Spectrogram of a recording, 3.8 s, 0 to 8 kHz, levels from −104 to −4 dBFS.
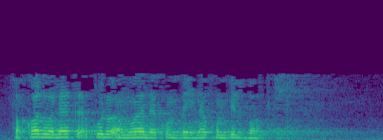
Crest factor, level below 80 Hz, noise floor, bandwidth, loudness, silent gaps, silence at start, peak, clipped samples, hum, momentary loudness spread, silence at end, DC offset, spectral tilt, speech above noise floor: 18 dB; -62 dBFS; -60 dBFS; 3.8 kHz; -33 LUFS; none; 0.15 s; -16 dBFS; under 0.1%; none; 18 LU; 0.5 s; under 0.1%; -6.5 dB/octave; 28 dB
